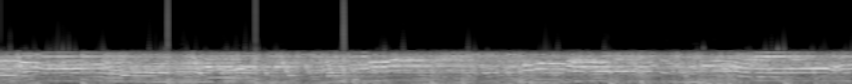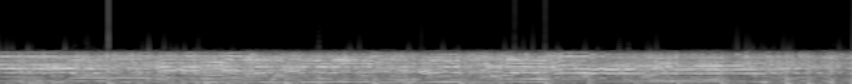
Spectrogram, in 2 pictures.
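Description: Loud live electronic music played over a concert PA, with held melodic lines and pitch glides over a dense, continuous mix.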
